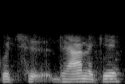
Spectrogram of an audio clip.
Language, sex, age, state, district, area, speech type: Hindi, male, 30-45, Uttar Pradesh, Lucknow, rural, conversation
